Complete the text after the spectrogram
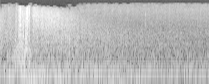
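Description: A heavy shell explodes with a loud boom.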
